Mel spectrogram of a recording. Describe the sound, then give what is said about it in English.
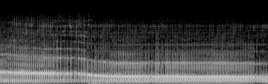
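One long, loud, drawn-out burp after drinking a ranch water, holding a low croaky tone for nearly three seconds with a slight downward slide before cutting off. “Less burpy than I normally am on a ranch water.”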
